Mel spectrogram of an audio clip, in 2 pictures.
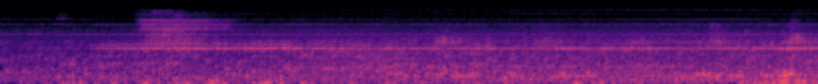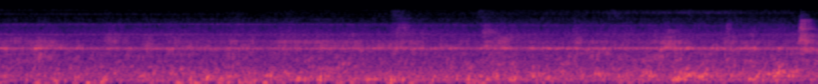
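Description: An electric train pulls away with a steady high whine.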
